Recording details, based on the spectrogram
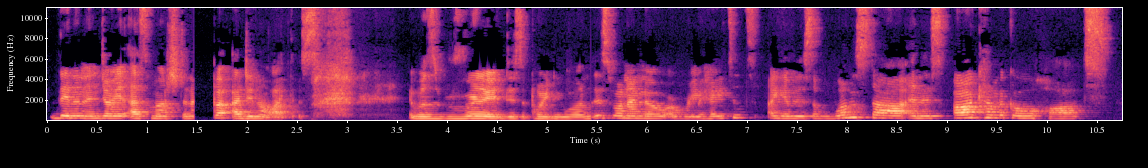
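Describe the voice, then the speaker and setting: A woman's voice: mid-range voice, steady tone, moderate pace, a bit bright. A young woman from Sweden, a non-native English speaker, chatting casually about her opinions in a hesitant, rambling, repetitive way. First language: Swedish. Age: teens to young adult. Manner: hesitant, rambling, repeats herself. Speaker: book reviewer. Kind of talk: casual vlog chat. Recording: echoey, roomy sound.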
